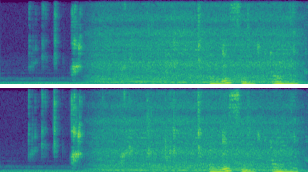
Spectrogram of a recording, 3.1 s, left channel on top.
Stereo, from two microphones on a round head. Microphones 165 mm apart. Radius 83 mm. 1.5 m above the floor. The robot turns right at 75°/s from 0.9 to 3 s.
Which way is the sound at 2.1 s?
60° right.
